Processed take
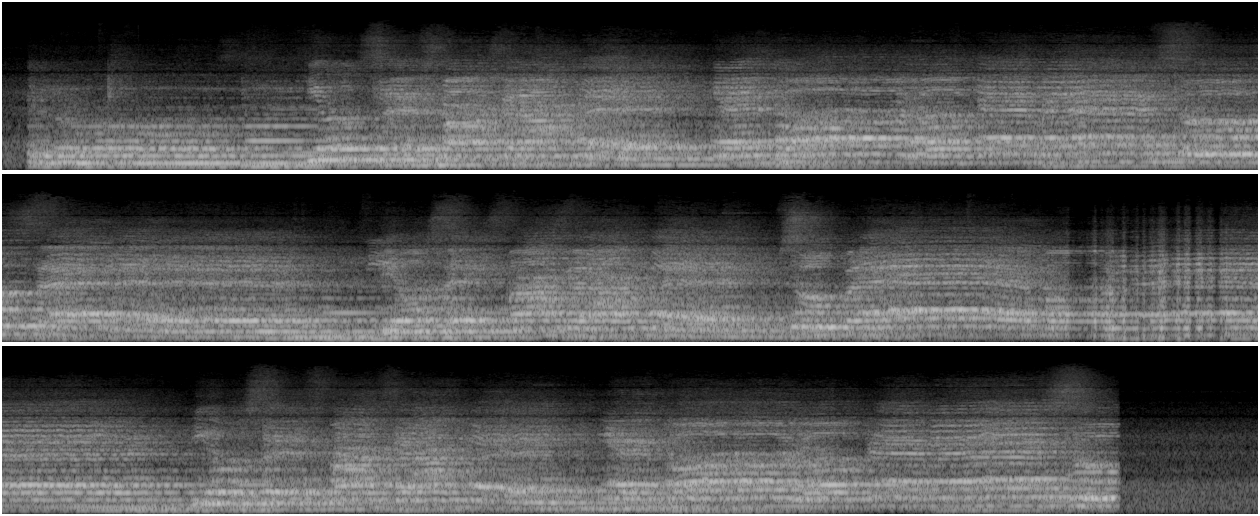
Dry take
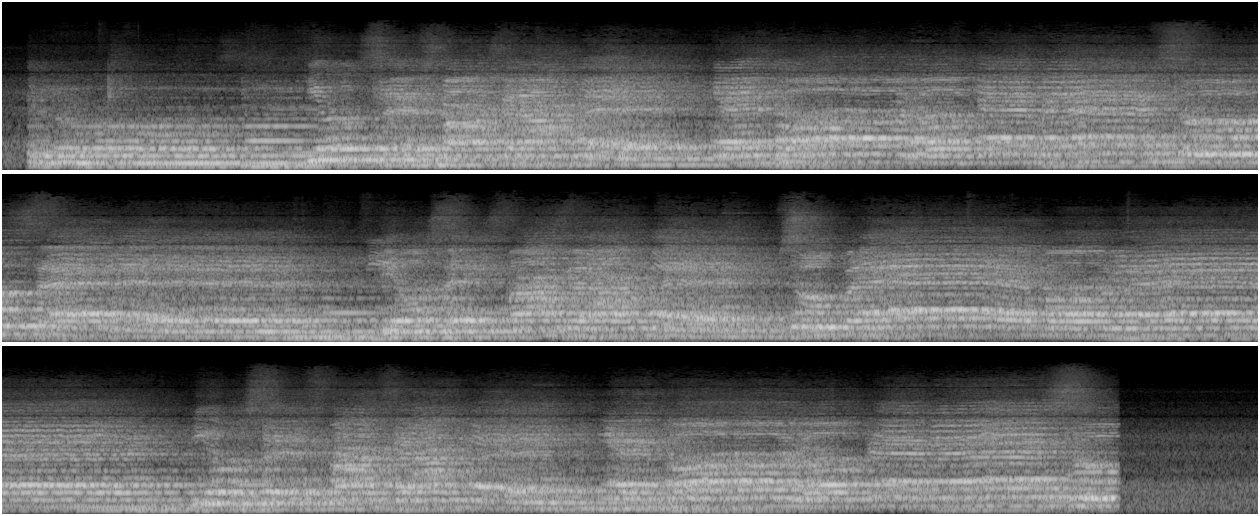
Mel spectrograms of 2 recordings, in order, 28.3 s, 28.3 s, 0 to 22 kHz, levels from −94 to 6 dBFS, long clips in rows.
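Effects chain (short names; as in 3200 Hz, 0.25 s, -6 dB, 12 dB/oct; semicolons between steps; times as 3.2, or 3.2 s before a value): 17.42–18.61 negative-ratio compressor -22 dBFS, ratio -0.5; gain -6.5 dB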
